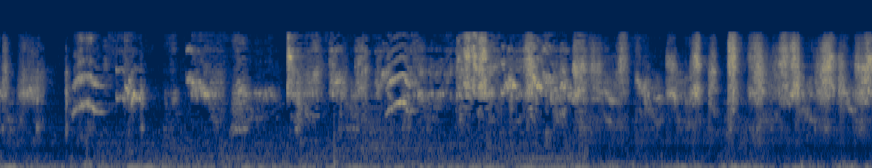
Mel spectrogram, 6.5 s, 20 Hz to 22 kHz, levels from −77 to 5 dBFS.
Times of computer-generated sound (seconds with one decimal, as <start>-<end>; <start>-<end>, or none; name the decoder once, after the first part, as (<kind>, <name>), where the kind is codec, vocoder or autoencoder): 0.0-0.7 (codec, HILCodec); 4.4-6.5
